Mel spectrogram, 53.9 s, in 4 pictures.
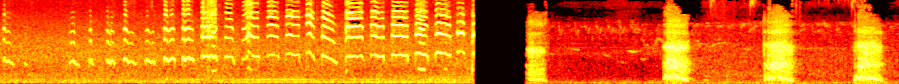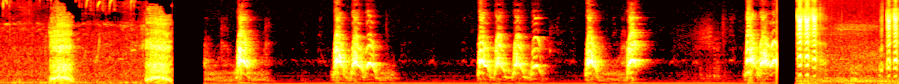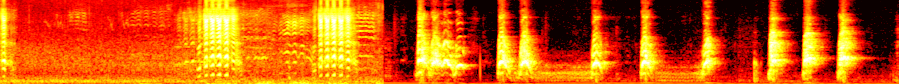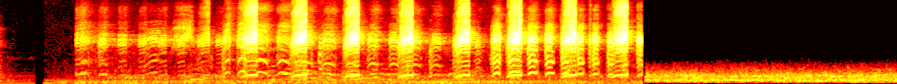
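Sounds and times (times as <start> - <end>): puppies whimpering and yelping: 1.1 - 7.1
geese calling: 25.4 - 27.3, 41.6 - 50.1.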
